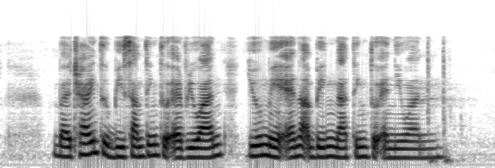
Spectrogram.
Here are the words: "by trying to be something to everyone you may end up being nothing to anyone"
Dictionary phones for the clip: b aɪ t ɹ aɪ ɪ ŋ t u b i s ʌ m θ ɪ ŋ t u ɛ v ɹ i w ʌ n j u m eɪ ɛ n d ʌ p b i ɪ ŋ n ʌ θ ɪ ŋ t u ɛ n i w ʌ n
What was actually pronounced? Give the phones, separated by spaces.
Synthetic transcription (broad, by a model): b aɪ t ɹ aɪ ɪ ŋ t u b i s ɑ m t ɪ ŋ t u ɛ v ɹ i w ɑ n j u m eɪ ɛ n ʌ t b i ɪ ŋ n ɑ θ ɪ ŋ t u ɛ n i w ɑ n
